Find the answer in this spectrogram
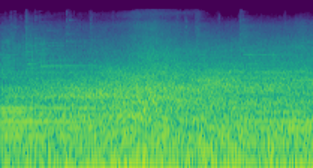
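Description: A motor vehicle passing on the road, its noise swelling and fading around the middle, over steady wind rumble on the microphone of a moving bicycle.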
